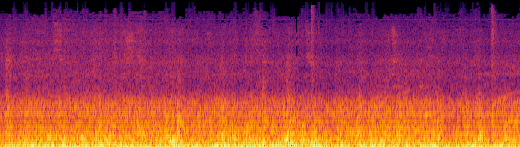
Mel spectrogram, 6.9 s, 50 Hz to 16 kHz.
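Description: Sotetsu 9000 series electric train running over yard track and points, heard from inside the car. A steady low rumble of wheels on rail with scattered clicks from rail joints.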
